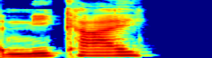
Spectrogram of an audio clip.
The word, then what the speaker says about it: Nikkei: And this index is, I might say this wrong, the Nikkei 225 stock average.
